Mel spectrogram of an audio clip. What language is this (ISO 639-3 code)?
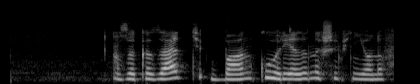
rus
